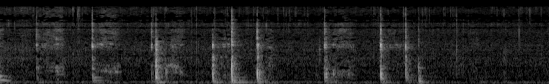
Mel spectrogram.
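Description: Egg-battered potato fritters frying in hot oil, a steady sizzle, with a string of sharp clicks and taps over the first four seconds.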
